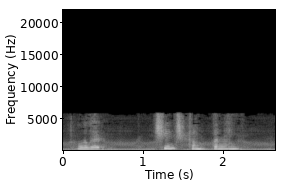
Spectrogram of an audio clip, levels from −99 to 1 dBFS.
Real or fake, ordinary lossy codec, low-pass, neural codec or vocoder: fake; MP3, 24 kbps; 7.2 kHz; codec, 16 kHz, 0.5 kbps, FreqCodec, larger model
